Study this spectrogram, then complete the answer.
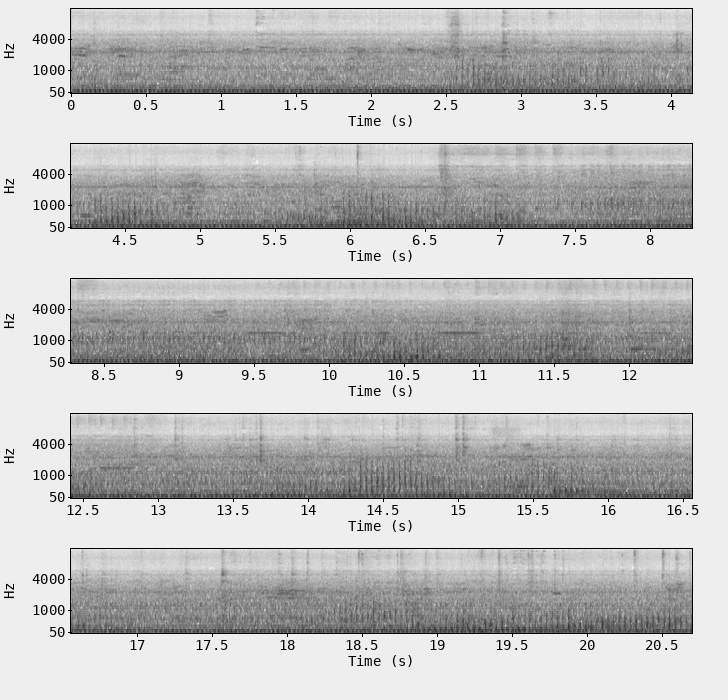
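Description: A diesel engine idles with a steady low rumble.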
